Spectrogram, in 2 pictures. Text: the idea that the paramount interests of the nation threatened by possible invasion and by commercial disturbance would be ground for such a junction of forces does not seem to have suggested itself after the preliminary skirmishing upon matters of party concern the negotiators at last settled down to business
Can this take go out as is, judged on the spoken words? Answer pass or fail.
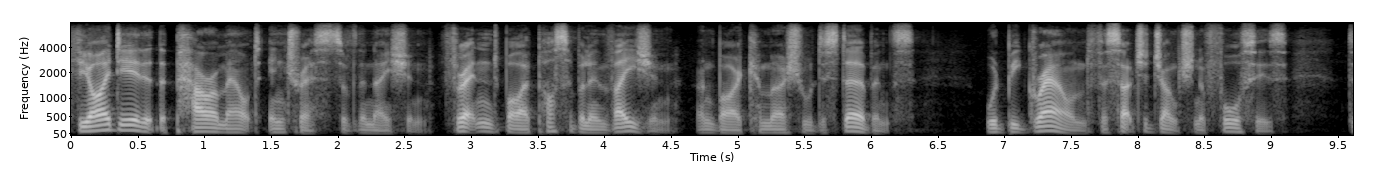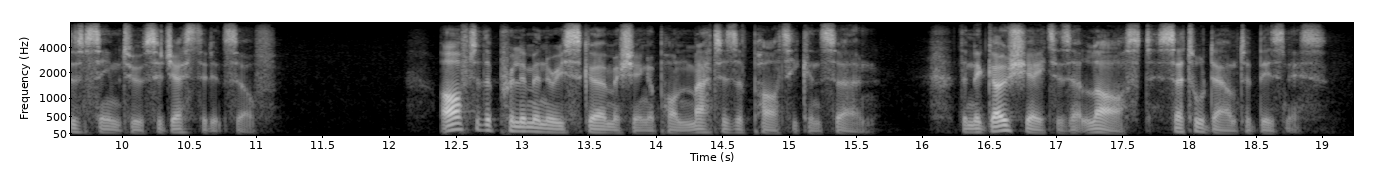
fail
